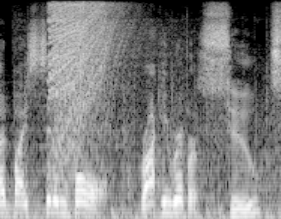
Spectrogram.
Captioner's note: buzzer chiming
